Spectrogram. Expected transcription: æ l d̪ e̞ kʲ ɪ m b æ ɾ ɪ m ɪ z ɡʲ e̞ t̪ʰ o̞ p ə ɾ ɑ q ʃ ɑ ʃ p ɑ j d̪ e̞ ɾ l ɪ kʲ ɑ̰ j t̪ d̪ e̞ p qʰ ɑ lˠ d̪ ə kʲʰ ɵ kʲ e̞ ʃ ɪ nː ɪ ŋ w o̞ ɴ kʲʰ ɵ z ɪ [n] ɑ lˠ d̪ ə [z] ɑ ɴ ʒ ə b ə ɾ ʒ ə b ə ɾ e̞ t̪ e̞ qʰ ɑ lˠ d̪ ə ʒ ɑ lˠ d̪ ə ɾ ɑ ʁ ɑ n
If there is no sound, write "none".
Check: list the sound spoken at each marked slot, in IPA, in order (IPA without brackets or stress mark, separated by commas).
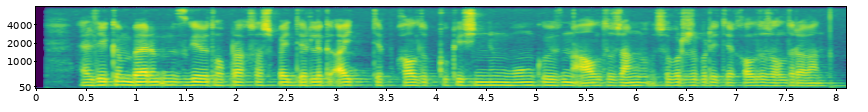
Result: n, ʒ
